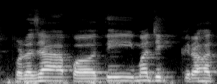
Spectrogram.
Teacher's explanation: જીક કરીને આપણી જીભ જે જ્યાં જીભ કે કંઠને અડી રહી છે ગકાર સ્થાનમાં કંઠમાં તે જીક પછી જ્યાં સુધી ગ્રહત ના નીકળે ત્યાં સુધી એને ચોટાડી રાખવાની છે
